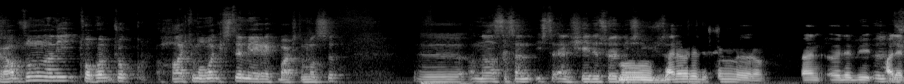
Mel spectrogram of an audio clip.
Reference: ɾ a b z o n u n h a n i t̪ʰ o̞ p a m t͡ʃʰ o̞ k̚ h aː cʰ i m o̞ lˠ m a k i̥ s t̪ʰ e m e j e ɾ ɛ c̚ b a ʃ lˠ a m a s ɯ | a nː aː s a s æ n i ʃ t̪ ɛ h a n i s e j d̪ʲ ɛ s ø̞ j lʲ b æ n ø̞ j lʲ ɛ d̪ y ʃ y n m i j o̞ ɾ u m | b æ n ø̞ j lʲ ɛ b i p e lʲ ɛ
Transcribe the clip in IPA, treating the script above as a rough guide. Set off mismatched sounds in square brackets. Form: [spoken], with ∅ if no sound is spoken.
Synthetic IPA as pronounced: ɾ a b z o n u n h a n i t̪ʰ o̞ p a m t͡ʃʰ o̞ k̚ h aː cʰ i m o̞ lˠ m a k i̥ s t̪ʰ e m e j e ɾ ɛ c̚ b a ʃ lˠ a m a s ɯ | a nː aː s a s æ n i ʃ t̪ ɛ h a n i [ʃ] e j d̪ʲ ɛ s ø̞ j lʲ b æ n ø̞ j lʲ ɛ d̪ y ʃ y n m i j o̞ ɾ u m | b æ n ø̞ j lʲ ɛ b i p [a] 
